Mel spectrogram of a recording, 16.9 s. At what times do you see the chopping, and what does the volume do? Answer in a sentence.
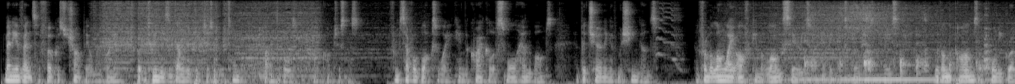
The chopping can't be heard in this clip.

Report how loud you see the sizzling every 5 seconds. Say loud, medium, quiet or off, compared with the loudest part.
off, off, loud, loud.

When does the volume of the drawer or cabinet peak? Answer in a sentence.
The loudest moment of the drawer or cabinet is at 4 seconds.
